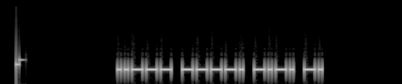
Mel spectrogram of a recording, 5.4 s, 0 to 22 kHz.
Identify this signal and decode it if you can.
Morse code, heard as a keyed tone, about 25 wpm, 700 Hz. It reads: 29CN
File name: practice / 25wpm / Four Letter-Number Combinations - 25wpm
